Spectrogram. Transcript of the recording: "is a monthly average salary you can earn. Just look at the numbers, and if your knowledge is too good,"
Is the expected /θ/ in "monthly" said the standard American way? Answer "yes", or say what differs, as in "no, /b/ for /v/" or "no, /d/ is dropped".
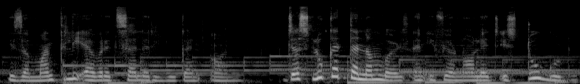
no, /t/ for /θ/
